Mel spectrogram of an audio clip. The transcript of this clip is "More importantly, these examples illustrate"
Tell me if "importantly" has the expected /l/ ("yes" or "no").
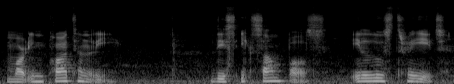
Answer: yes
